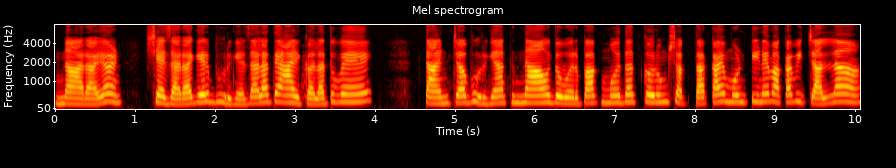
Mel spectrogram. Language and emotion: Goan Konkani, happy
